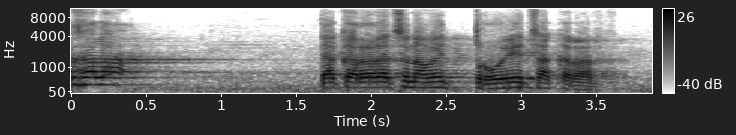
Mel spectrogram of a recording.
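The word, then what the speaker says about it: Troyes: त्या कराराचे नाव आहे त्रोएचा करार त्रोए या शब्दाचा spelling T आर ओ वाय इ एस आहे फ्रेंच मध्ये हे शेवटचे जे एस असते त्याचा उच्चार येत नाही तो पुन्हा गोल येतो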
